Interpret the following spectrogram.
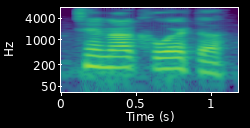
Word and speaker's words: Tenoch Huerta: I can't even fucking pronounce it. You're too Mexican. You're too Mexican for our white people tongue. Tenoch Huerta.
